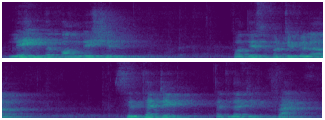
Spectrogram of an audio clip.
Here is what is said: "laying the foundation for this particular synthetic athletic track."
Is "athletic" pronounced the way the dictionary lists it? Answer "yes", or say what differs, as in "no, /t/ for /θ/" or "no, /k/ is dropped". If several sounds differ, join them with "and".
no, /t/ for /θ/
